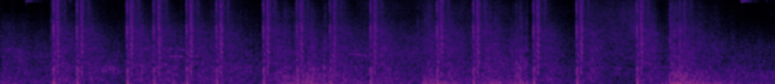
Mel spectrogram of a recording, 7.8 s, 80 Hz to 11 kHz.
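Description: Gunfire in Battlefield 4 on PS4 in the Flood Zone map, a dense run of sharp rapid shots and bursts from an F2000 rifle and distant weapons, loud and continuous with brief gaps.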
